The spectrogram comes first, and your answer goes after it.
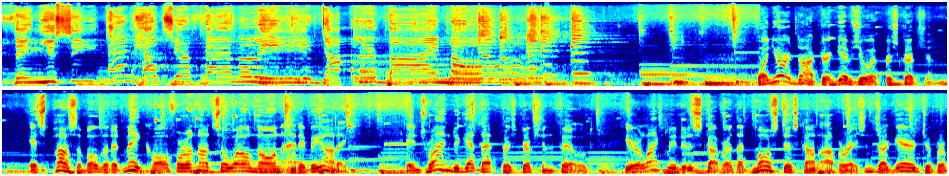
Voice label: Drug Store Radio Commercial; Liggett Rexall IDL

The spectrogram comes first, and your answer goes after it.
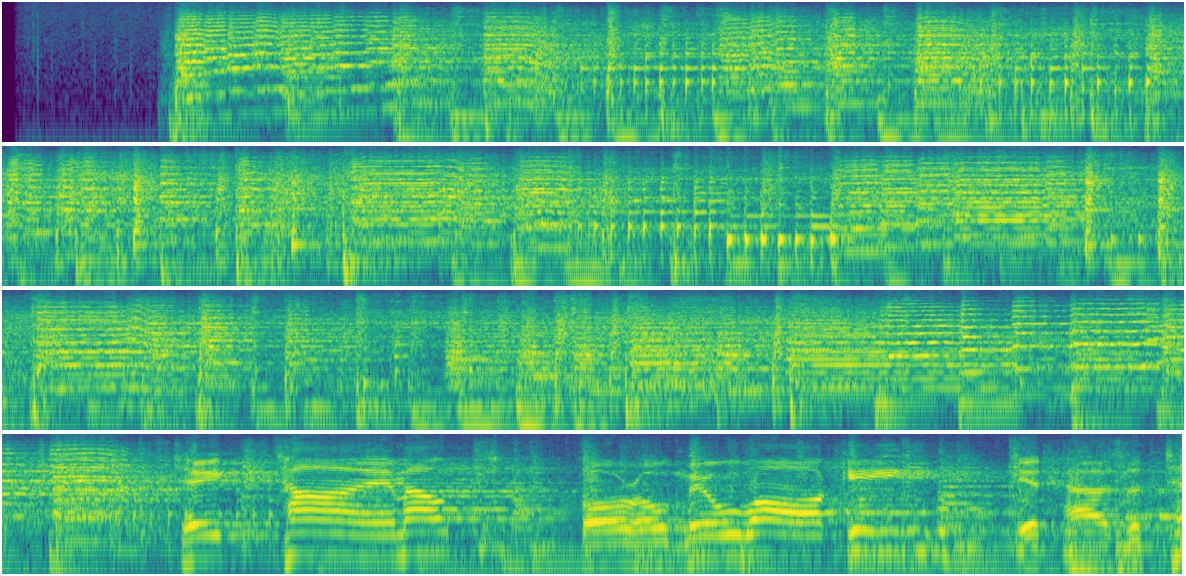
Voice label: Beer Surfing Commercial; 1964; Old Milwaukee

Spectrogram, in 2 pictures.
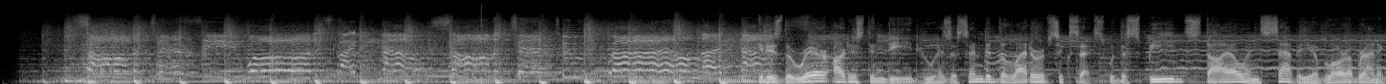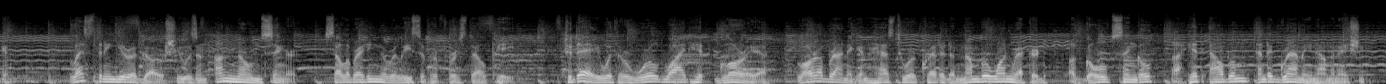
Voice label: Radio Commercials

